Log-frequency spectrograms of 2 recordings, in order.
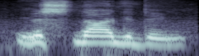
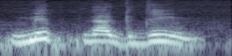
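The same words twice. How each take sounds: First: "Misnagdim" with an s in place of t, Yiddish style; "Misnagdim" said the Yiddish way, s sound; Yiddish pronunciation. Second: "Mitnagdim" said with a crisp t, Hebrew style; "Mitnagdim" with t in the middle, not s; Hebrew pronunciation. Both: Shown as a demonstration. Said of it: "or in the Yiddish pronunciation".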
